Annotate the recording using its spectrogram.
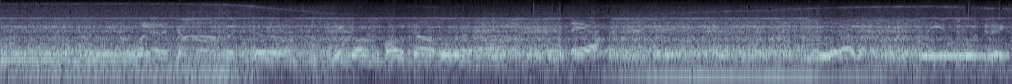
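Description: Inside a Peterbilt truck's cab on the move: the diesel engine and road noise drone steadily, the engine note shifting a couple of times, with a faint high whistle that falls away and later rises again.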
